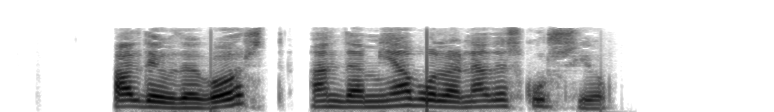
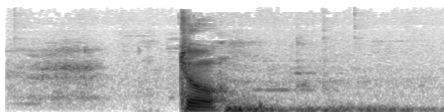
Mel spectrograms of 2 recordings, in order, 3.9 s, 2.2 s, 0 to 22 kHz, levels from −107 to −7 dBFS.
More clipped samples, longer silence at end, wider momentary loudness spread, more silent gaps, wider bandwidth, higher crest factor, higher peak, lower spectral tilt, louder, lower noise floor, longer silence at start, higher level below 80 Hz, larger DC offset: neither; first, 0.85 s vs 0.25 s; second, 14 LU vs 26 LU; first, 1.33-1.38 s, 1.46-1.54 s vs none; second, 8 kHz vs 15.5 kHz; second, 16 dB vs 22 dB; about the same, -2 dBFS vs -2 dBFS; about the same, -5 dB/octave vs -6 dB/octave; first, -16 LUFS vs -21 LUFS; first, under -90 dBFS vs -54 dBFS; second, 0.55 s vs 0.9 s; second, -58 dBFS vs -44 dBFS; neither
